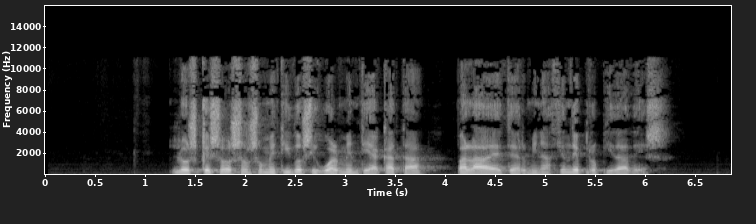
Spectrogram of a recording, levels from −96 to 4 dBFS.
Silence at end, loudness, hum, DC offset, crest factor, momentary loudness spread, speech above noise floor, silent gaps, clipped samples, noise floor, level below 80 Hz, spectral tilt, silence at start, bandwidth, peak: 0.65 s; -24 LUFS; none; under 0.1%; 20 dB; 10 LU; 51 dB; none; under 0.1%; -75 dBFS; -54 dBFS; -3.5 dB/octave; 1.3 s; 11.5 kHz; -6 dBFS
